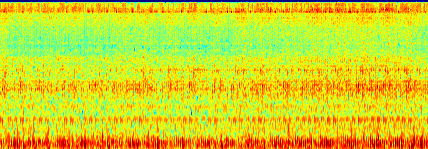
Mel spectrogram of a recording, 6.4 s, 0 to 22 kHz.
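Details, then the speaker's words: Massey Ferguson GC1710 sub-compact tractor diesel idle with an uneven, lumpy beat and shaky rhythm rather than a smooth clatter; power feels cut almost in half. Owner suspects a cylinder misfiring or not firing, not confirmed. "and if you listen you can hear it and it's I mean it's more than that I mean my power has been cut almost in half it feels like"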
